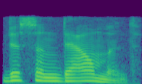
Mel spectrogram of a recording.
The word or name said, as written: disendowment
